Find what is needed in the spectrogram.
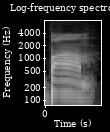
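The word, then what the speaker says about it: balm: इसी तरह से यह बालम नहीं है। इसे पढ़ते हैं बाम।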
